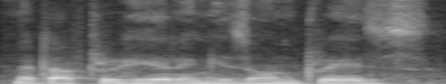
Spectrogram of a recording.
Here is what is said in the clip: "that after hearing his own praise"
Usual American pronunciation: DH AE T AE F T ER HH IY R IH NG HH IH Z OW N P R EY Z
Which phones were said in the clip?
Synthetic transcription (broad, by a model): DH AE T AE F T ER HH IY R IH NG HH IH Z OW N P R EY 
